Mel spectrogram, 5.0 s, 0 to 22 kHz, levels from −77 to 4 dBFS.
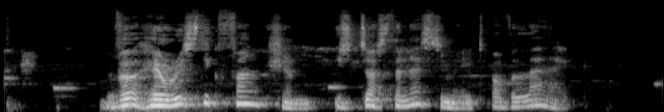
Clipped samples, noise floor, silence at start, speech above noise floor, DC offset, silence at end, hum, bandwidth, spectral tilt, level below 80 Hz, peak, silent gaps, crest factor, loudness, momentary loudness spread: under 0.1%; -70 dBFS; 0.05 s; 49 dB; under 0.1%; 0.05 s; none; 14.5 kHz; -5 dB/octave; -56 dBFS; -2 dBFS; none; 20 dB; -21 LUFS; 24 LU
